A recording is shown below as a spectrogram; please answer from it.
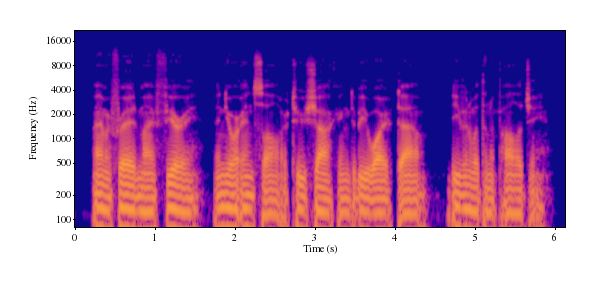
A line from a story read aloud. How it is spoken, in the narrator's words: said Gregory very calmly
